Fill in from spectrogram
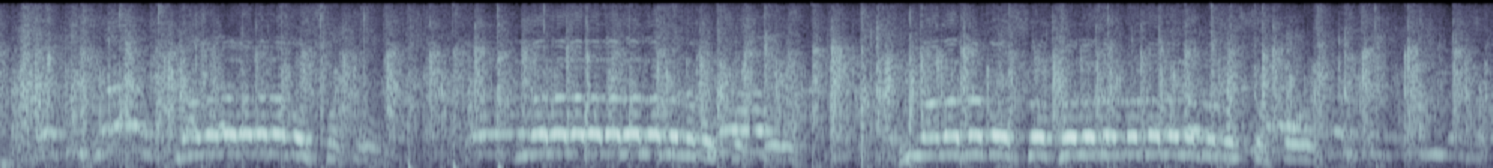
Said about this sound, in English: If you believe God can fill somebody with the Holy Ghost this morning, I want you to clap your hands with all of your might for a few moments. Come on. I believe God can do it.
